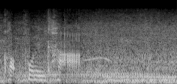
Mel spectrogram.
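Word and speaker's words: ขอบคุณค่ะ: in Thai when you say thank you, it's pronounced Khopun Ka.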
